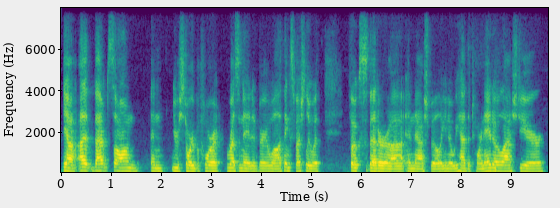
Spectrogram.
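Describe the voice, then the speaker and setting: A woman's voice: deep voice, little pitch movement, normal speed, dull audio. A middle-aged woman chatting casually and candidly as a panel guest on a call. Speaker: panel guest working in healthcare.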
